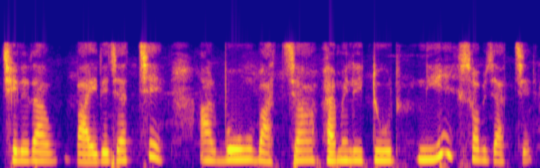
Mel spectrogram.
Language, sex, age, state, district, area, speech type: Bengali, female, 45-60, West Bengal, Nadia, rural, spontaneous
